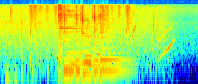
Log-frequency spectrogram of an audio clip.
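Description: A sheep bleats.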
